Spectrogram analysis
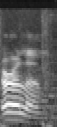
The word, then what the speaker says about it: Earlham: me okay so is it ireland is it pronounced earlham it's earlham and it's a place for amateur farmers athletes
